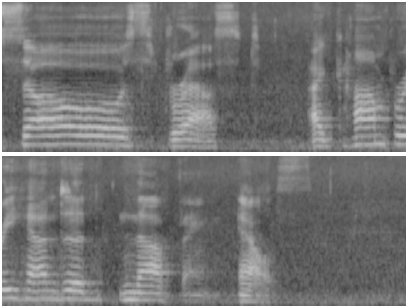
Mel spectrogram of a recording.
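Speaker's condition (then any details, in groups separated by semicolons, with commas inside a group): ALS; slow speech, voice changes, swallowing trouble, excessive saliva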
